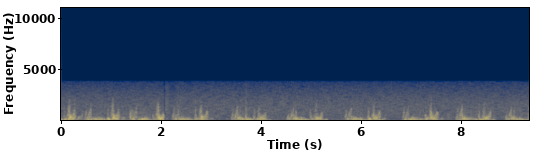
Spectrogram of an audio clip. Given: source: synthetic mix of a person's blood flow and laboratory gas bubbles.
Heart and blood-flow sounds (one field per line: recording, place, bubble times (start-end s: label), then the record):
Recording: Doppler ultrasound of blood flow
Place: precordium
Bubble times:
3.67-3.74 s: bubbles
From the record:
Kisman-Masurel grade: 112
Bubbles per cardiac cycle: 1 to 2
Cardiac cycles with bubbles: 1 to 10%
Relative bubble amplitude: moderate (0.250 to 0.450)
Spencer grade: 1 (occasional bubble signal discernible with the cardiac motion signal, with majority of cardiac periods free of bubbles)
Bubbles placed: anywhere in the cardiac cycle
